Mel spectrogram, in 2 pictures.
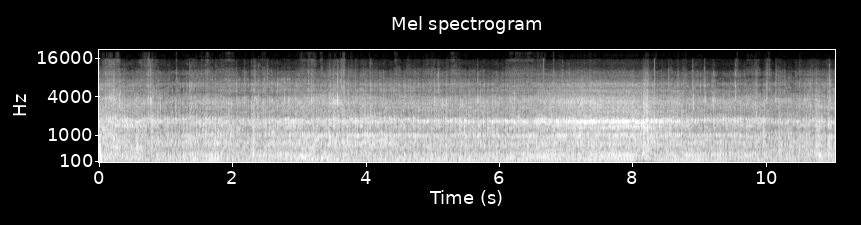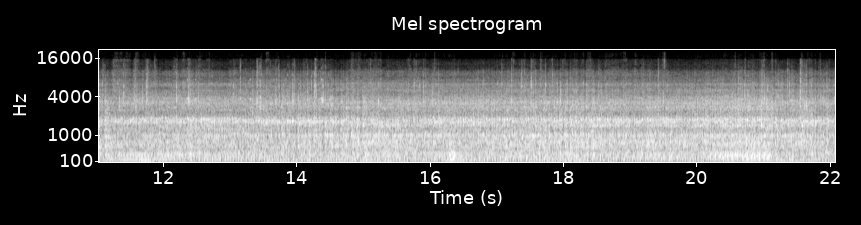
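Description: An Izh Planeta 5 motorcycle rumbling steadily over bumpy rural ground, its engine drone loud and continuous with occasional jolts and knocks from the rough terrain.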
